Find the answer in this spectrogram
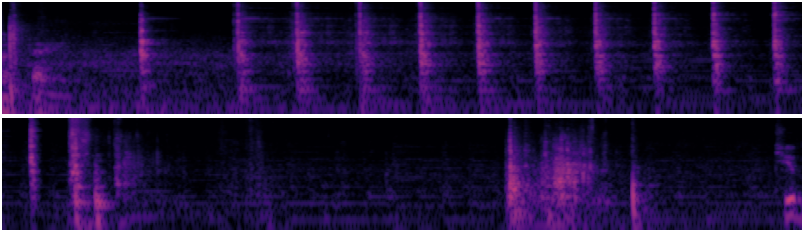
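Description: Hammer tapping fast on wood and metal, about four sharp knocks a second, knocking a drawer slide loose from a particleboard cabinet. A few seconds later comes one louder, longer crunching knock as a board is struck free.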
